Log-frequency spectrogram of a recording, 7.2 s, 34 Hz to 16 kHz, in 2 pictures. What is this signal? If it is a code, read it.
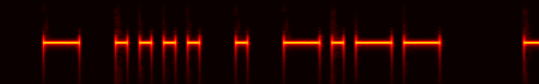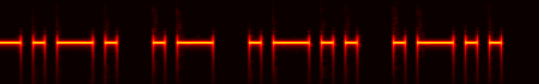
Morse code, heard as a keyed tone, about 15 wpm, 700 Hz. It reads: THEY CALL
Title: Sentences from Top 100 Words and Abbreviations 15wpm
